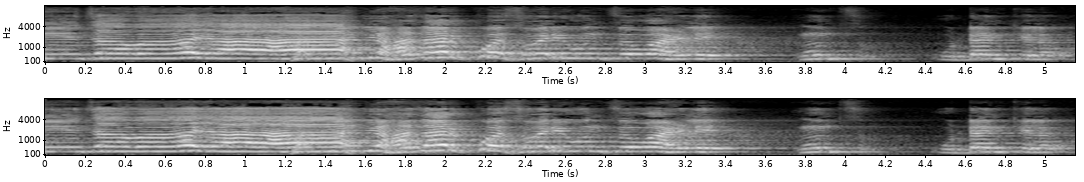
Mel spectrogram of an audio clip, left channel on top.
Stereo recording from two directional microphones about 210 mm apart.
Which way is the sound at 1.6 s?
15° right (ahead or behind).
